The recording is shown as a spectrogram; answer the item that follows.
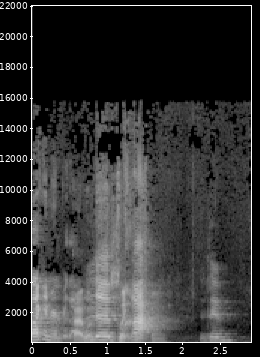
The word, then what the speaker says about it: bras: Le bras. Like le bras. Bras. Is that like skin bras. Or something? Bras. Bras. Bras. Bras. No, that's what bras. That's the sound. Bras. Oh, it's the R.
